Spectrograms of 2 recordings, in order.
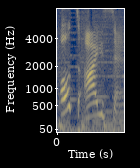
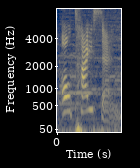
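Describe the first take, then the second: First: Alt and I are said as separate parts. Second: Alt and I run together into one sound. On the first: The speaker calls it right. "Your name is pronounced Alt I Sen" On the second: The speaker calls it wrong. "not Altai Sen"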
